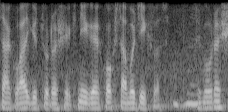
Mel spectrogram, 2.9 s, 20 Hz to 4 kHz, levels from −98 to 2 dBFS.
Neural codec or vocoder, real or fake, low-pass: none; real; 3.6 kHz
